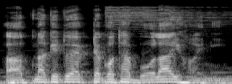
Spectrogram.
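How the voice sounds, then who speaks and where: A man's voice: lowish voice, measured pace, natural voice. Male actor as troubled poor signalman, humble, confiding, horror audio drama, prominent music underneath. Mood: secretive. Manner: deferential, confiding. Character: poor, anxious, humble railway signalman haunted by omens. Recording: music behind the voice.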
